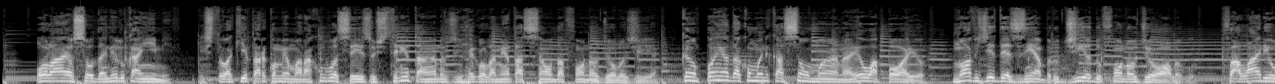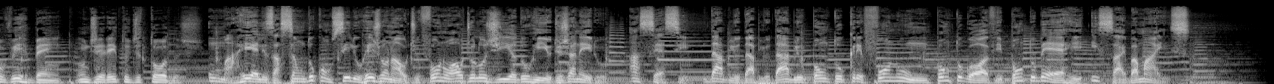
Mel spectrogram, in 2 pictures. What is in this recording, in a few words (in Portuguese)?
Spot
